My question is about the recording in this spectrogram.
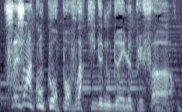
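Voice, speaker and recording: A man's voice: wildly swooping pitch, a little fast. A man doing a boastful, mocking wind. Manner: boastful, taunting, high and loud. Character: boastful blustering male wind, mocking and vain. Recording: background music under the voice.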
